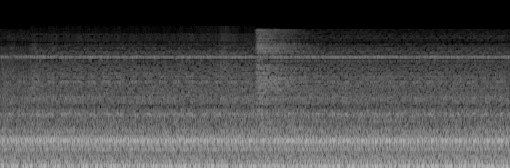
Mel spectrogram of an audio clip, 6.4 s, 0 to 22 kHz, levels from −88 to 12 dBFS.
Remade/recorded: remade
